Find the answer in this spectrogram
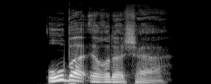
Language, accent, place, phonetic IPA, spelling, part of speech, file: German, Germany, Berlin, [ˈoːbɐˌʔɪʁdɪʃɐ], oberirdischer, adjective, De-oberirdischer.ogg
- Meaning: inflection of oberirdisch: 1. strong/mixed nominative masculine singular 2. strong genitive/dative feminine singular 3. strong genitive plural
